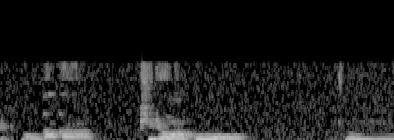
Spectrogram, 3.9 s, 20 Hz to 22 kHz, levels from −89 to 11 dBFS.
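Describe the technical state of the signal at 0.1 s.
At 0.1 s the speech shows overdone noise removal, present throughout the clip. A noise reduction stage set too aggressively is cutting individual frequency bands whenever they sit near its noise estimate. Quiet speech detail is lost with them, leaving near-silent gaps with twinkling specks.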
